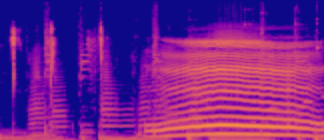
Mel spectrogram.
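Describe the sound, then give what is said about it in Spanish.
A grazing cow moos in one long, loud, deep call that swells and holds steady with rich harmonics, following a few shorter, rougher sounds at the start. “El ratón, cada vez más impaciente, fue donde la vaca, que andaba pastando hierba.”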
